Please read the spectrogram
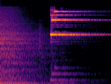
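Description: The end of a news-channel intro theme fading out, then a single bright chime sound effect about a second in, ringing high and dying away over about a second.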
